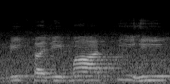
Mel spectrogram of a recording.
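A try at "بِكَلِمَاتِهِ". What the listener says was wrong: आप थोड़ा सा काफ को खींच रहे, थोड़ा सा बिकाली माँ बिकाली बिकाली माँ बिकाली माँ बिकाली माँ तिही बिकाली माँ तिही तिही नहीं तिही तिही हाँ ऐसे समझ में आ रहा है क्या लिखा हुआ है?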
